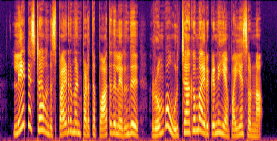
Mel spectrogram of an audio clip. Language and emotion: Tamil, happy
